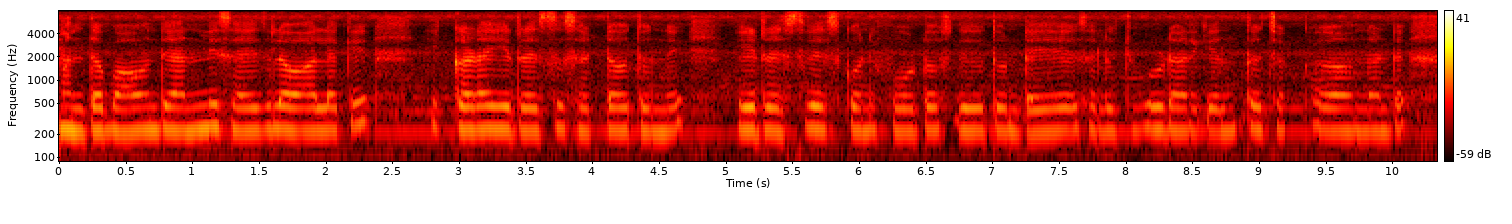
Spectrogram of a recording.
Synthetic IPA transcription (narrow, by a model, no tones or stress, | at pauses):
ɐnt̪ɐbaːɡund̪iɐnːisɐjd͡ʒulɐʋaːɭːɐkiː | kːɐɽɐiːɖɾe̞sːuseʈːɐwut̪und̪i | iːɖɾe̞sːʋe̞ːsu̥ko̞nipʰoːʈo̞ːsd̪iɡut̪uɳʈaːjeɐsɐlut͡ʃuːɽɐɽaːnikient̪ot͡ʃɐkːɐɡaːund̪ɐɳʈe̞ː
